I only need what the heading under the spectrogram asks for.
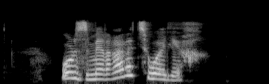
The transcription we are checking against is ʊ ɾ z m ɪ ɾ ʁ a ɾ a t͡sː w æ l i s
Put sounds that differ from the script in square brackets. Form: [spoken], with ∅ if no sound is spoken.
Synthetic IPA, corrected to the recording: ʊ ɾ z m ɪ ɾ ʁ a ɾ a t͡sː w æ l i [χ]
